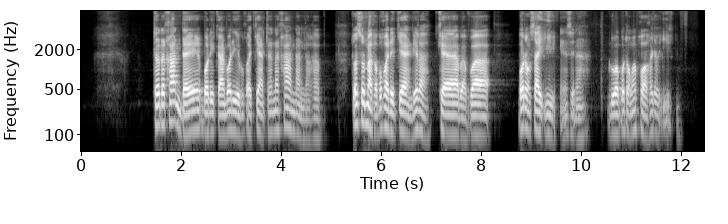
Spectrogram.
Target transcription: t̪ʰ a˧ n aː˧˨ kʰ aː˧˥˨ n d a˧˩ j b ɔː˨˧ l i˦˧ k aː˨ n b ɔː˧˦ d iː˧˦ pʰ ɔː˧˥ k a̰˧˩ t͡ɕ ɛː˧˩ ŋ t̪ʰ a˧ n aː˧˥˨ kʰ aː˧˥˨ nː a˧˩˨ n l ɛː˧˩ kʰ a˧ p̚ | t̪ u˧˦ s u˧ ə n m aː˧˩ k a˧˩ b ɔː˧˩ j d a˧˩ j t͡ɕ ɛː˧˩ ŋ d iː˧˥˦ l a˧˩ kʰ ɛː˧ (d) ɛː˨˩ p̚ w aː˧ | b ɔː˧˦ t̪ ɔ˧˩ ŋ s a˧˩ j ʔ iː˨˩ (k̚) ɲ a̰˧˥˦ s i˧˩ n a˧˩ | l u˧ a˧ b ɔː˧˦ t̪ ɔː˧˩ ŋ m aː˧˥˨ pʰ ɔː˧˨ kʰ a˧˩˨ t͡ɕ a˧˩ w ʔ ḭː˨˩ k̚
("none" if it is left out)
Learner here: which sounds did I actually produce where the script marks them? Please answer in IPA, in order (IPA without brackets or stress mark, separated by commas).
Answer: b, k̚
